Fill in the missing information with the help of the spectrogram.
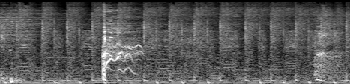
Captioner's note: upbeat rock music continues; Ethan laughing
